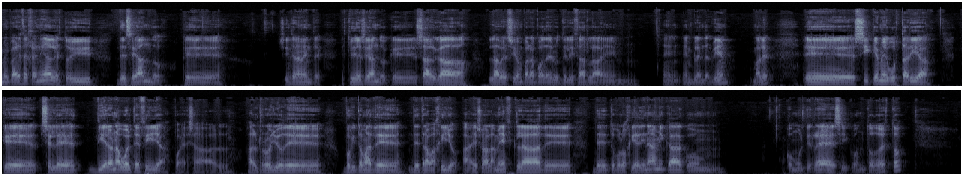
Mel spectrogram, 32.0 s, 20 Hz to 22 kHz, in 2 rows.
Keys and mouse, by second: 2.9 click, 3.6-7.8 ctrl+middle drag, 5.9 a, 7.8-9.1 drag, 9.1 z, 14.2-16.5 right drag, 16.5-17.5 drag, 17.5-21.1 middle drag, 21.1 click, 26.1-29.0 ctrl+middle drag, 29.0 click, 31.7 shift+a.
